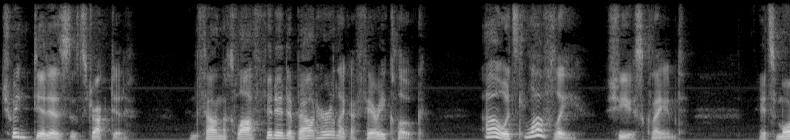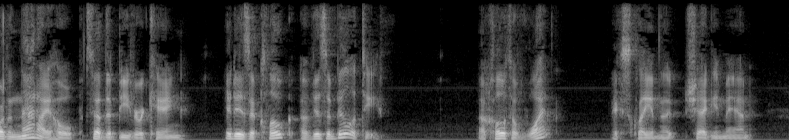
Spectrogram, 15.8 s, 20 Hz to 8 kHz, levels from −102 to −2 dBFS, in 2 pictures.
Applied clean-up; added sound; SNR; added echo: none; none; none; none.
